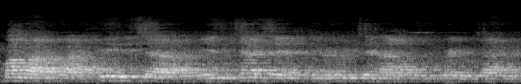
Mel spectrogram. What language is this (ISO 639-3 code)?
swa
